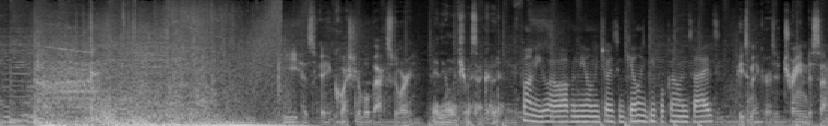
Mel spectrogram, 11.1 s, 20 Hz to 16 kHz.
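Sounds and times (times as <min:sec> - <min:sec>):
explosion of a grenade tied to a Russian tank shell: 0:00.5 - 0:04.0
speech: 0:04.6 - 0:11.0.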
